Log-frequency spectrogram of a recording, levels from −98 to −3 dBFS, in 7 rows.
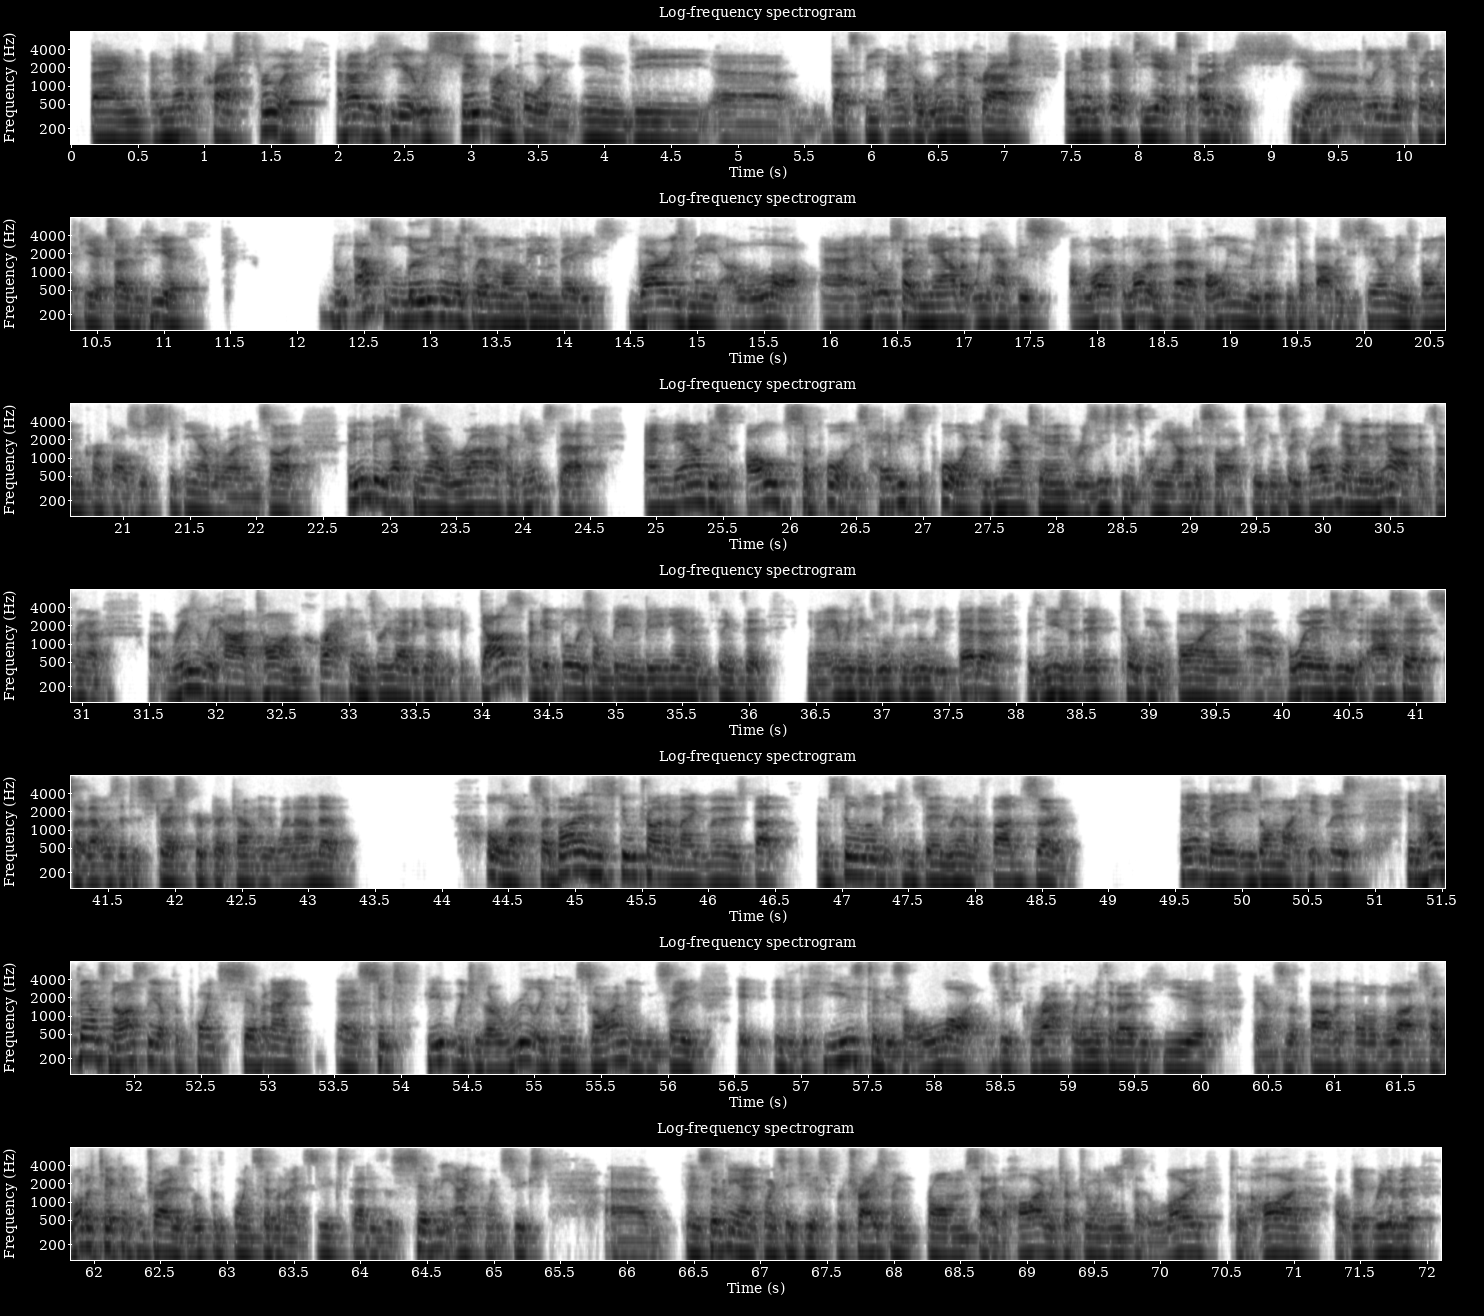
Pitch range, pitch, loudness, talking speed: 125-145 Hz, 130 Hz, -19 LUFS, 220 wpm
